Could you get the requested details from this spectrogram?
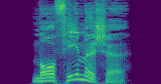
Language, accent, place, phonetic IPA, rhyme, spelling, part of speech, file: German, Germany, Berlin, [mɔʁˈfeːmɪʃə], -eːmɪʃə, morphemische, adjective, De-morphemische.ogg
- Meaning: inflection of morphemisch: 1. strong/mixed nominative/accusative feminine singular 2. strong nominative/accusative plural 3. weak nominative all-gender singular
